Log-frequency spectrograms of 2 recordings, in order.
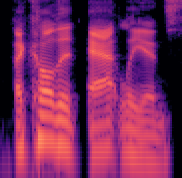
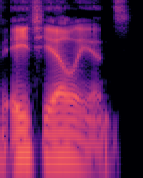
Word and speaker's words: ATLiens: Oh, I called it ATLiens, the song or whatever, instead of ATLiens.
